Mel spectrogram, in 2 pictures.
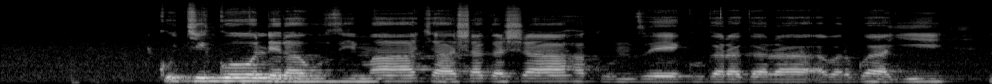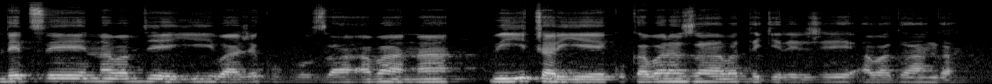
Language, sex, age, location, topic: Kinyarwanda, male, 25-35, Huye, health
